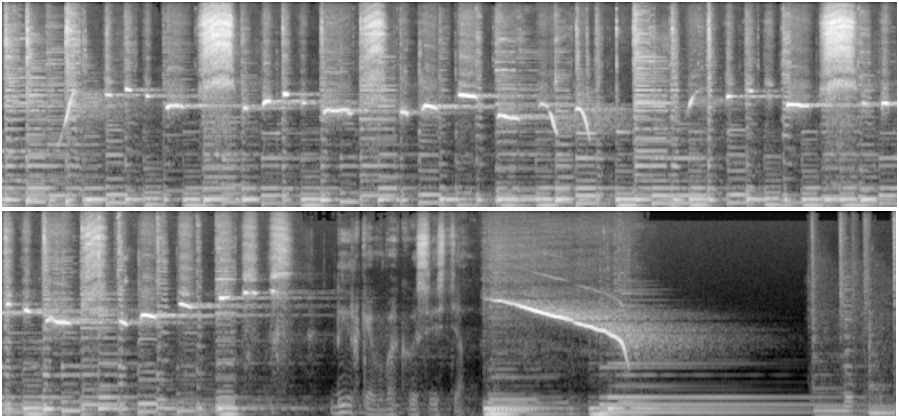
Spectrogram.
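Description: A bright whistled melody rides over a steady instrumental backing, its notes gliding between pitches, then the music thins out and the whistle ends with a long falling swoop.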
